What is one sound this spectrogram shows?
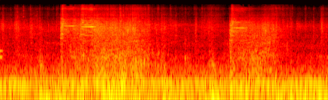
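A weapon swings through water with a rushing whoosh.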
